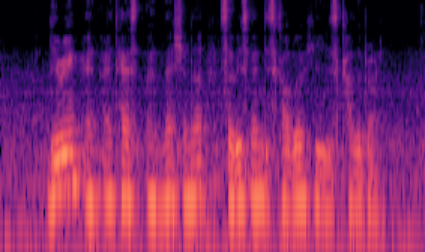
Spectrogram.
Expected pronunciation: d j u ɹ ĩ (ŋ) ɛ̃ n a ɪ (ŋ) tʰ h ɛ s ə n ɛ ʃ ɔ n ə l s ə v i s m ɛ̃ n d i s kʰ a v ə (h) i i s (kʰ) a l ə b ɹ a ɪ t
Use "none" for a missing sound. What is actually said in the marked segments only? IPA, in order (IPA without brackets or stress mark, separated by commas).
ŋ, none, h, kʰ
